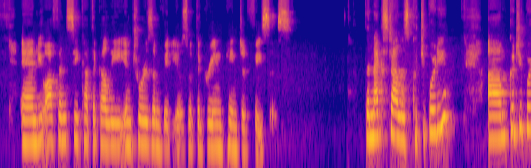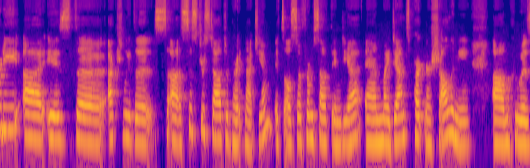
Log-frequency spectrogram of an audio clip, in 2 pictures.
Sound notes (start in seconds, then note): none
